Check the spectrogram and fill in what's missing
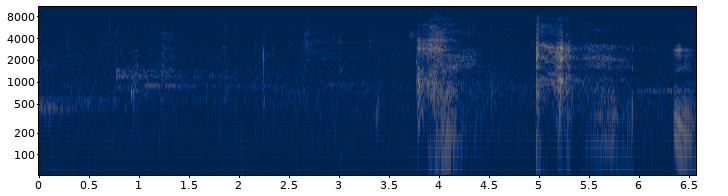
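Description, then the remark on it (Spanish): A man coughs in three harsh, raspy bursts spaced about a second apart, each loud and rough, after a quieter stretch of low background murmur. “Esta tos no es nada.”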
